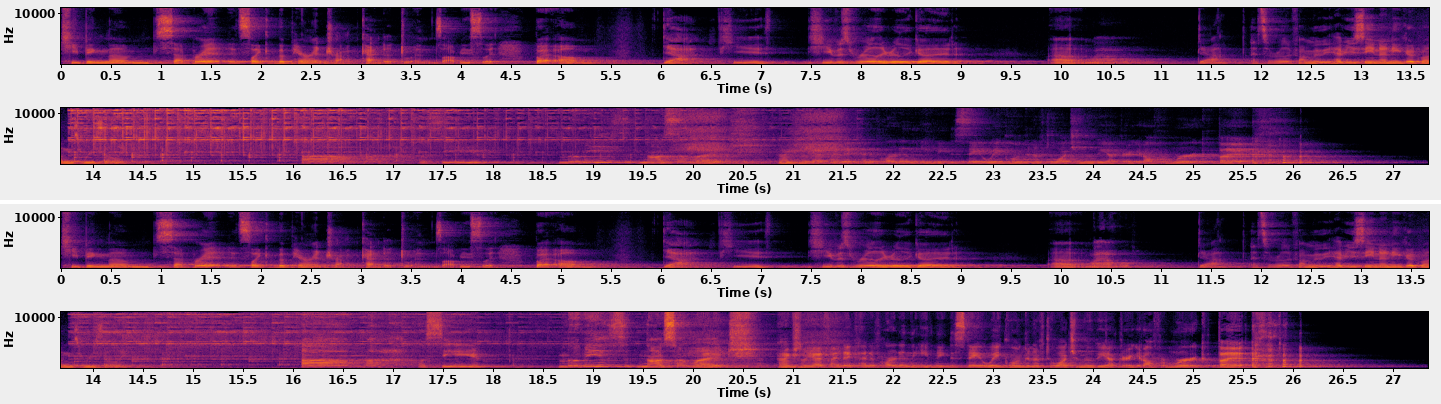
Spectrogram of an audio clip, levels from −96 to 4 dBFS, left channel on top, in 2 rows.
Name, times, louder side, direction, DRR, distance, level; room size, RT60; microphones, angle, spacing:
voice 1, 0.0-5.4 6.0-7.1 7.4-9.0 9.9-10.5 11.4-14.4 20.9-21.2, left 1 dB, 10° left, 11 dB, 0.3 m, -27 dB
voice 2, 10.3-10.7 16.1-17.9 18.7-26.1, right 4 dB, 60° right, 9 dB, 0.6 m, -29 dB
sound 1, 13.7-21.5, left 8 dB, 50° left, 0.9 m, -31 dB
10.0 x 8.5 x 4.1 m, 2.3 s
head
